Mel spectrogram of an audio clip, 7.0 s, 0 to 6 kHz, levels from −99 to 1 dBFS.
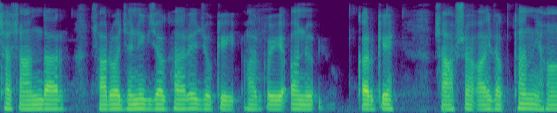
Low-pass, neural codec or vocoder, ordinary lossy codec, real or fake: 5.4 kHz; none; none; real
